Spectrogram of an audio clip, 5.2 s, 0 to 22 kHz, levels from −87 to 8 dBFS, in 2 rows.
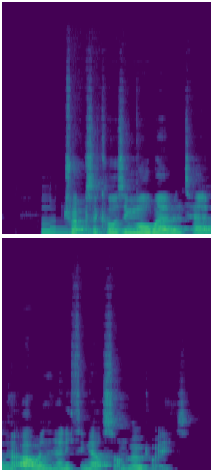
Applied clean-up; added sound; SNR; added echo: classical method Wiener filter.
